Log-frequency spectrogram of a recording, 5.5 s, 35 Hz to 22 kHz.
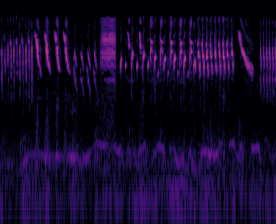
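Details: European goldfinch singing in 2022, a continuous rapid twittering of liquid, slurred high notes with a brief harsh buzzy rasp partway through and a faint low hum underneath.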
